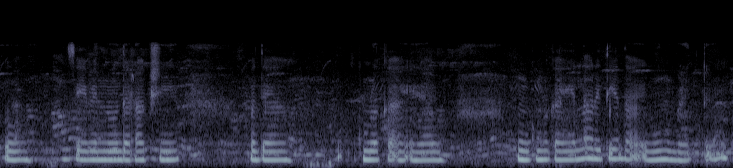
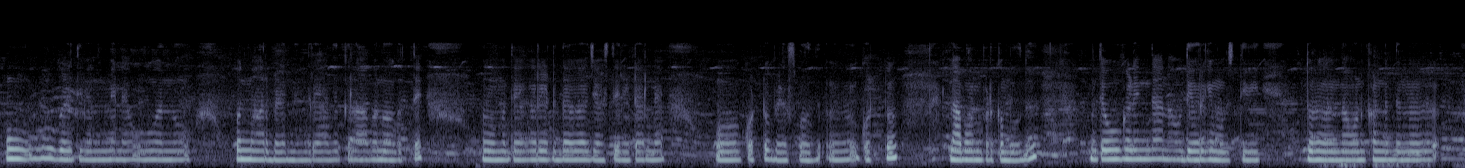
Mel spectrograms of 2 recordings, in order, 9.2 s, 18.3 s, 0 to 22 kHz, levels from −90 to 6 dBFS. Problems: none marked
